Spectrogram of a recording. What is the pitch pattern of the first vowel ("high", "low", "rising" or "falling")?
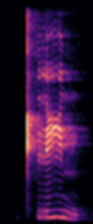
falling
